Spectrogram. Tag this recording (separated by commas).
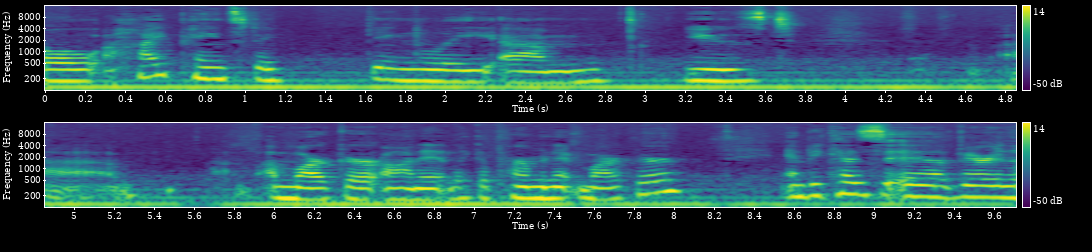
Speech, inside a small room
